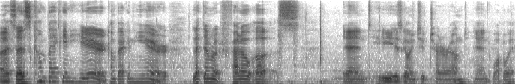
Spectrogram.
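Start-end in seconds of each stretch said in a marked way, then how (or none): 0.6-6.0 sweet, sultry voice, pitched up. Game master voicing an unseen speaker calling the ice troll back: sweet, sultry voice. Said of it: "it's a sweet, sultry voice".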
